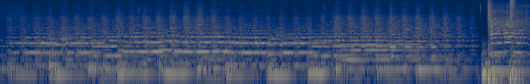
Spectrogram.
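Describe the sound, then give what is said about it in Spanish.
Orchestral main theme from a Spanish period drama television series, played by a real orchestra, with sustained, layered melodic tones at a steady level and a sudden, brighter swell near the end. “Madrid es el nombre de la melodía principal que aparece en muchos momentos de la vida de Sira y que suena así.”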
